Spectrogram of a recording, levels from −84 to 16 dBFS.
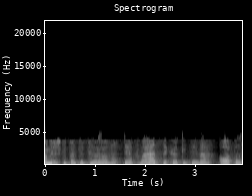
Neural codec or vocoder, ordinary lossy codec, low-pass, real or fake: codec, 16 kHz in and 24 kHz out, 0.4 kbps, LongCat-Audio-Codec, two codebook decoder; AAC, 16 kbps; 10.8 kHz; fake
